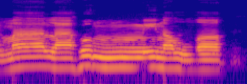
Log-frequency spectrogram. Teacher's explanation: ada mim mati bertemgu dengan mim hukumnya idgham mutamasilain cara bacanya mim pertama diidamkan ke dalam mim kedua dengan gunah yang dipanjangkan dua harakat atau dua ketukan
